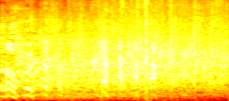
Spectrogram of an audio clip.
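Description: Studio audience applauding steadily, with a few voices heard over the clapping in the first second.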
